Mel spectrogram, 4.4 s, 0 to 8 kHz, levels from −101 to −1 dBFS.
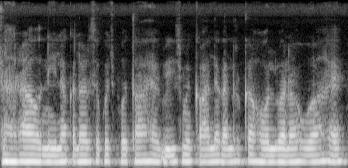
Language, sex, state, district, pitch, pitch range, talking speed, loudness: Hindi, male, Chhattisgarh, Balrampur, 120 Hz, 120-125 Hz, 235 wpm, -15 LUFS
